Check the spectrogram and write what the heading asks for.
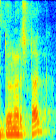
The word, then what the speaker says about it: Donnerstag: And also for Thursday it is Donnerstag, again ST appearing in the middle of a word.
